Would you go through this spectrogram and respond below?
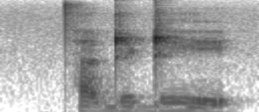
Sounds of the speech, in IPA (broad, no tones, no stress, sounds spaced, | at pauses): t̪ʰ a ɖ ɪ ɖ e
